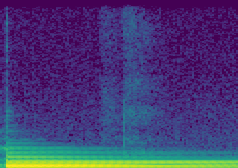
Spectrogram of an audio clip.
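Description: The low E string of a classical guitar is plucked once and rings steadily, sustaining its deep, rich tone through to the end.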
